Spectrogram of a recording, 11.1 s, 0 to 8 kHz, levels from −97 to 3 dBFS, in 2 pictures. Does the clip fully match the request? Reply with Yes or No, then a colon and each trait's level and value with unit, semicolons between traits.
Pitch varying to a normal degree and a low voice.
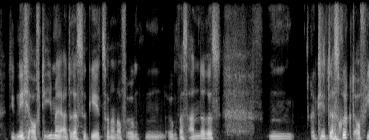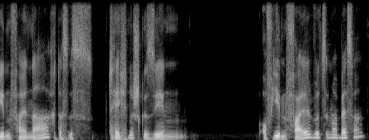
Yes: average, 3.1 semitones; low, 115 Hz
